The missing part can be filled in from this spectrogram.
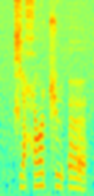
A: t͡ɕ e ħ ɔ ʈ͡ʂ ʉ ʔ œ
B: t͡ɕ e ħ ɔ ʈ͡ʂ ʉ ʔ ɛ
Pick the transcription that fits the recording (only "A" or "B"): A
